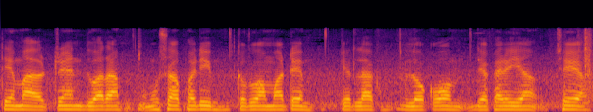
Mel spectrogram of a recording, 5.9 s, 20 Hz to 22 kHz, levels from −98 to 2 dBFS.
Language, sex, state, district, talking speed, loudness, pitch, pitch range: Gujarati, male, Gujarat, Gandhinagar, 110 wpm, -18 LUFS, 125 Hz, 120-130 Hz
